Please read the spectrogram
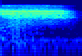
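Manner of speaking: quick shh; shushing. Acted. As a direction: hush the others. Hushing after the crash.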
